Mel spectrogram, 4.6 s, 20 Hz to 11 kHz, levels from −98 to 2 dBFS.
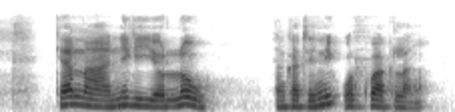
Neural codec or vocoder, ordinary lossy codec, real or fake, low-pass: none; MP3, 64 kbps; real; 7.2 kHz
